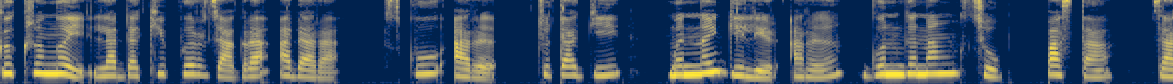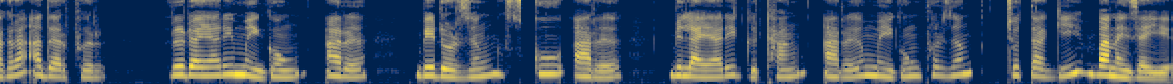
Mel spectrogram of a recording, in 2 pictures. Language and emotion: Bodo, neutral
